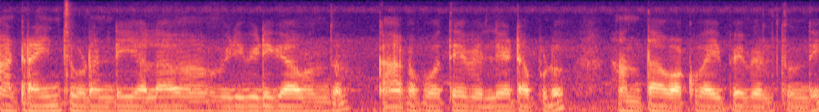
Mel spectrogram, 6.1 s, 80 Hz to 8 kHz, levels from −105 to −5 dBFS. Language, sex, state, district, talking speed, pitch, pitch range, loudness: Telugu, male, Andhra Pradesh, Manyam, 105 wpm, 95 Hz, 95-100 Hz, -19 LUFS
